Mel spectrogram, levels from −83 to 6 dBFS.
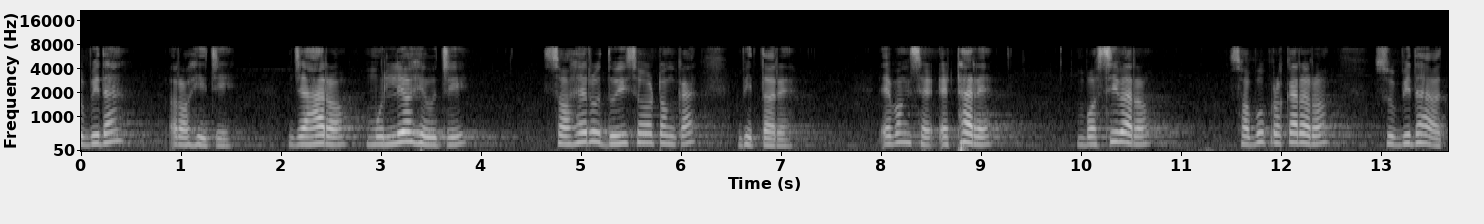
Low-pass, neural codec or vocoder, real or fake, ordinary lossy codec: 7.2 kHz; none; real; none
